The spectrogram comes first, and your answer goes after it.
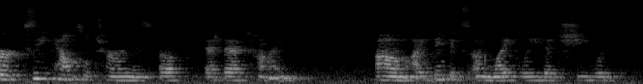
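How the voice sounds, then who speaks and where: A woman at medium pitch talks at a fairly slow pace with ordinary pitch variation, amid audible room echo and noticeable background noise. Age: 60s. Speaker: city council member, petitioner in court. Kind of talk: courtroom testimony. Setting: courtroom. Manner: halting, many fillers.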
